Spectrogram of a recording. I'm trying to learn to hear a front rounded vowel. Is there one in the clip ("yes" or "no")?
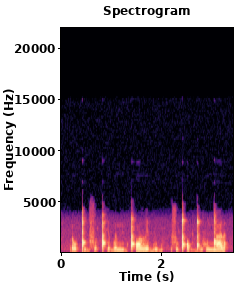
yes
